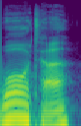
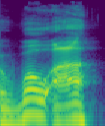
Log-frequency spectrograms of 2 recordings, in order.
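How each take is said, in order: First: The T in the middle is pronounced. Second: The T in the middle is dropped. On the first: "We don't say water" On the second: "We go water"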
